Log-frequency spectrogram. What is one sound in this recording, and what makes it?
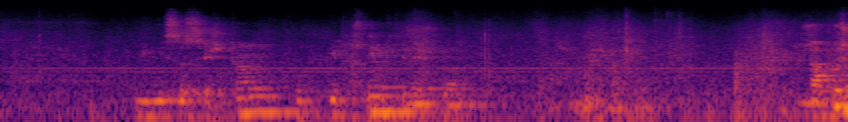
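A man speaks calmly and thoughtfully close by.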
